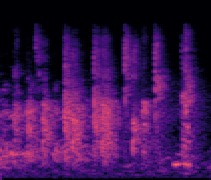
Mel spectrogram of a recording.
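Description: Hand clapping from a few people in the congregation: a run of sharp, irregular claps, with laughter and voices under them at the start.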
